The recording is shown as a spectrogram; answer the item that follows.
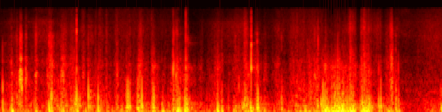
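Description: Handling noise from a clip-on lapel microphone being repositioned on a shirt: close, loud rustling with many small knocks and thumps as fingers rub and tap the mic and its cable.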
